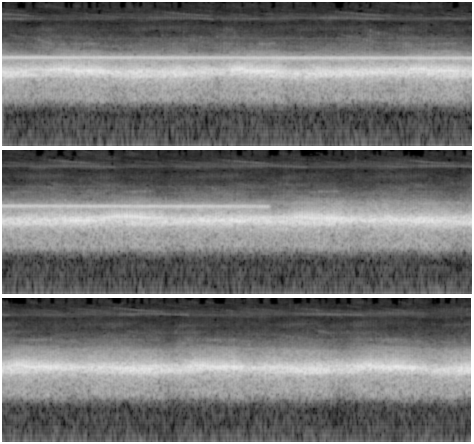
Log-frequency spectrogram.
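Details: Night in Mexican frog habitat: a thick, ceaseless chorus of trilling croaks from many amphibians, slightly pulsing in strength, with a steady high tone sounding through the first seven seconds.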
